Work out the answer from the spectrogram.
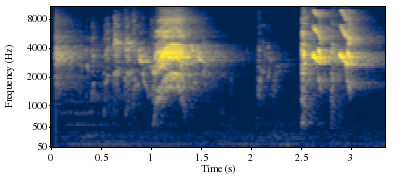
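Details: Budgerigar chirping: a bright warbling chatter around one second, fading, then a sharp burst of squeaky chirps near the end.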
